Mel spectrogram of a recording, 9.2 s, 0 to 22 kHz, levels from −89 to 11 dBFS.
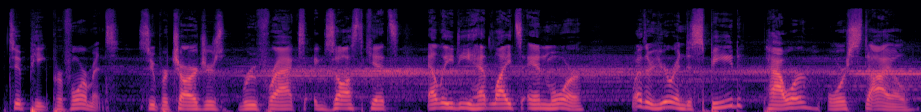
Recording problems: echo of what is said; strong; throughout; 240 ms later, 10 dB below the speech

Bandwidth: 15.5 kHz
